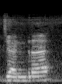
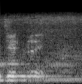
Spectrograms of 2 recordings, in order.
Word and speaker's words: genre: Kayak genre itu tuh bukan genre, tapi genre.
